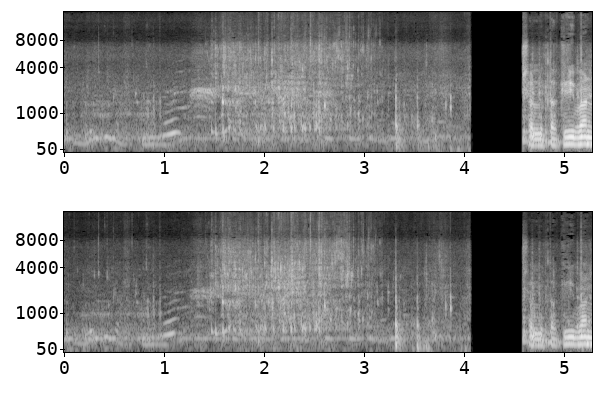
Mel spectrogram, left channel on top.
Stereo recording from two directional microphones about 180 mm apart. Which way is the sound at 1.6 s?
40° right (ahead or behind).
